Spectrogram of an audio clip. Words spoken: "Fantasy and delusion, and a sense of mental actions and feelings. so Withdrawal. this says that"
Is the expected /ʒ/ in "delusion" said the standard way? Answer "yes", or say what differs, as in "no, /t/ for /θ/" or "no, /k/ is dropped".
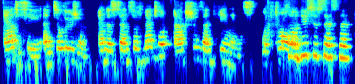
yes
